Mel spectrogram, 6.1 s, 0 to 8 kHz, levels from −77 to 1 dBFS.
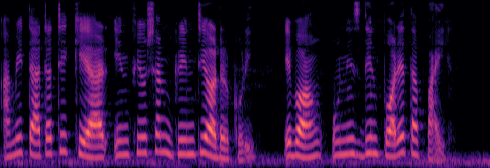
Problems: background sounds at intervals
